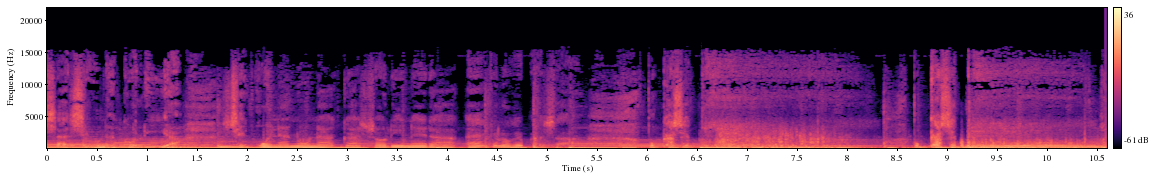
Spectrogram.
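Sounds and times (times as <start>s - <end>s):
speech: 0.1s - 7.8s, 8.7s - 10.5s
explosion of an underground gas pipe beneath an oil refinery in Texas set off by a spark: 6.6s - 8.6s, 9.2s - 10.5s
sharp crackling bursts of a gas pipe explosion: 6.6s - 8.6s, 9.2s - 10.5s.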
